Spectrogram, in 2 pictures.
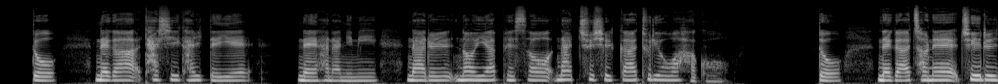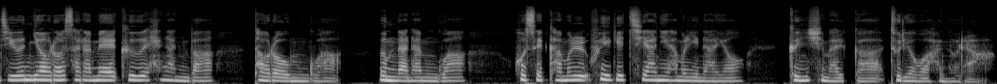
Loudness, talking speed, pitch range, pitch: -22 LUFS, 240 characters per minute, 165-200 Hz, 190 Hz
